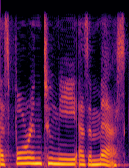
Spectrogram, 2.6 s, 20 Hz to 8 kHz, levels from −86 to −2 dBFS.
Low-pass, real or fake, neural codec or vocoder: 7.2 kHz; fake; codec, 16 kHz in and 24 kHz out, 1 kbps, XY-Tokenizer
